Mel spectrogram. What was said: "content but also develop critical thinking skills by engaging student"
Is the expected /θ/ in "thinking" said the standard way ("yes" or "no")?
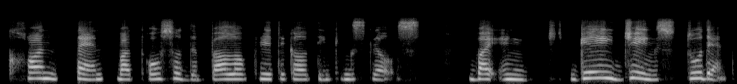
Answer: no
